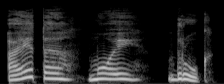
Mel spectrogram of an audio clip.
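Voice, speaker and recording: A woman's voice: on the high side, steady tone, extremely slow, warm tone, dry recording, studio quality, pitched above the performer's own voice. A woman voicing a polite, earnest young woman who is lost and wants to get home.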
